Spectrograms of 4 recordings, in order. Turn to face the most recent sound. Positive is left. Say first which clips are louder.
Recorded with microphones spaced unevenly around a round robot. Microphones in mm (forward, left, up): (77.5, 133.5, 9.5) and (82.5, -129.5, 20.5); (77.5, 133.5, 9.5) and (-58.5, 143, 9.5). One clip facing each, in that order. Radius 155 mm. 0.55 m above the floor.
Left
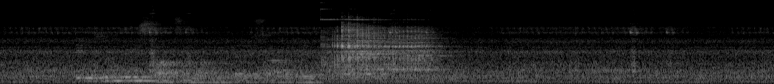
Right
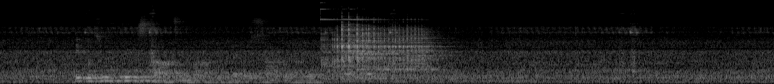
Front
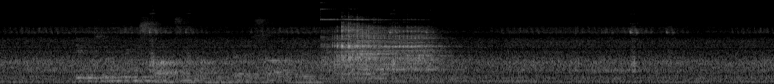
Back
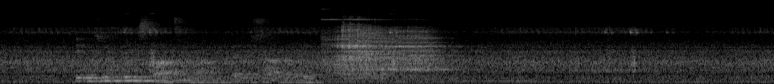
# even, front 2 dB
turn(degrees=-30)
